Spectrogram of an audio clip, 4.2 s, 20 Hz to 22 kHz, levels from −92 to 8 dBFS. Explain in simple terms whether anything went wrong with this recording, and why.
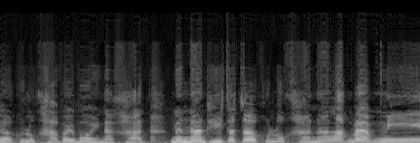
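The speech sounds grainy and rough from start to finish, with a noisy edge. The likely cause is Opus compression squeezing the audio into too little data.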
